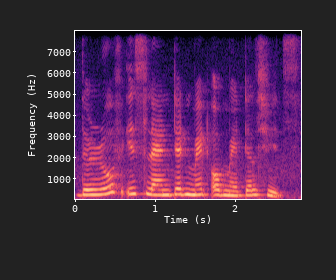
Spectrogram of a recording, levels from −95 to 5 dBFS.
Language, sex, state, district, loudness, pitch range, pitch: English, female, Arunachal Pradesh, Lower Dibang Valley, -12 LUFS, 225-260 Hz, 240 Hz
